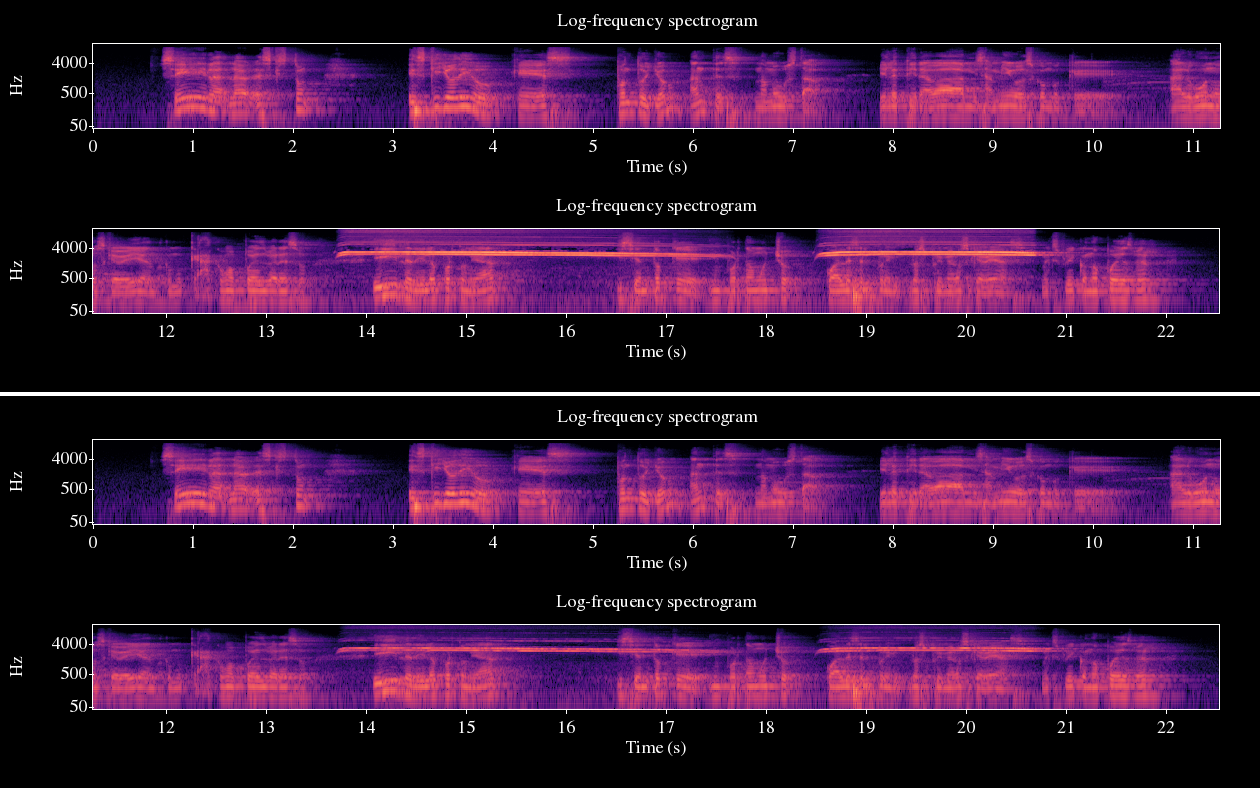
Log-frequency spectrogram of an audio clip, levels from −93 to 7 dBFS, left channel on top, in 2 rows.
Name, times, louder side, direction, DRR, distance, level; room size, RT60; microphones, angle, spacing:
voice 1, 0.7-2.6 3.2-4.8 5.2-7.3 7.9-10.2 10.8-15.3 16.5-18.3 18.6-22.1, left 2 dB, 20° left, 5 dB, 1.1 m, -31 dB
sound 1, 13.7-17.6 18.5-20.7, left 11 dB, 75° left, 0.6 m, -18 dB
17.5 x 11.0 x 6.3 m, 1.1 s
head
